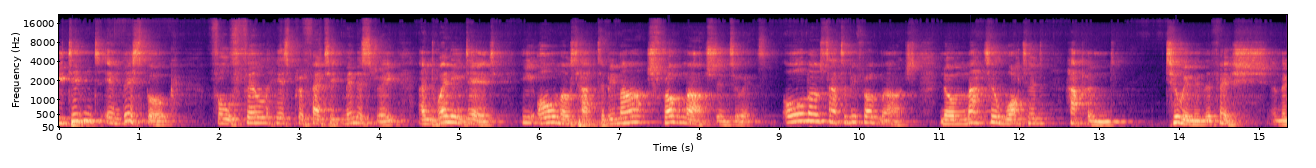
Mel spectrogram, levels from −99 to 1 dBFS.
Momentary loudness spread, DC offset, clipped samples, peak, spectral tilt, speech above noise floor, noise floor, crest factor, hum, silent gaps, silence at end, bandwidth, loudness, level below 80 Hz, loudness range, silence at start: 11 LU; under 0.1%; under 0.1%; 0 dBFS; -4.5 dB/octave; 27 dB; -42 dBFS; 16 dB; none; none; 0 s; 19 kHz; -15 LUFS; -52 dBFS; 3 LU; 0 s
